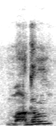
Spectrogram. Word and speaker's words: Maugham: Maugham? Is that how you pronounce his last name?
